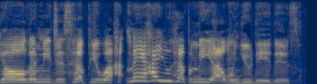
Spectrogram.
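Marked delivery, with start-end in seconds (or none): 0.0-1.4 mock begging and pleading. Retelling a caller's voicemails: imitating someone begging and pleading. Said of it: "he just begging and pleading".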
